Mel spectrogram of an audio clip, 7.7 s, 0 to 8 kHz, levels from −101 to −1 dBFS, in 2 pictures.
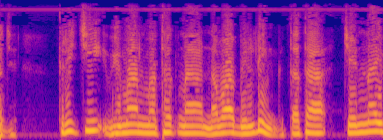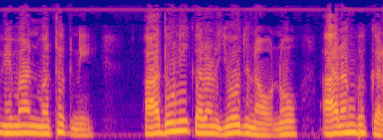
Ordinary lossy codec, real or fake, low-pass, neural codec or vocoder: none; real; 7.2 kHz; none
